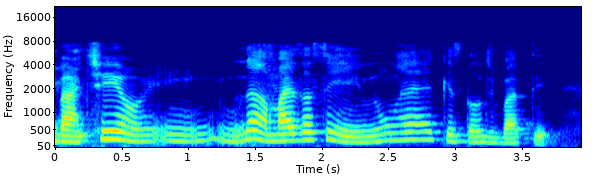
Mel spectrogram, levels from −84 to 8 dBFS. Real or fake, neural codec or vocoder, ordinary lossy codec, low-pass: fake; codec, 16 kHz, 8 kbps, FunCodec, trained on Chinese and English, 25 frames a second; none; none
